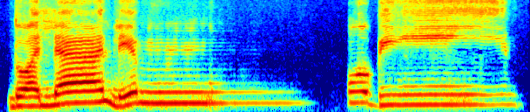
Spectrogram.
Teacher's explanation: لن کی جو تنوین ہے وہ ختم ہو گئی، لن کی آواز نہیں آئے گی، ادغام ہو جائے گا، لام کی آواز کس میں جڑے گی، میم میں، کیوں، میم پہ تشدید ہے.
